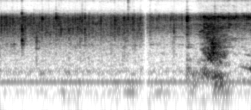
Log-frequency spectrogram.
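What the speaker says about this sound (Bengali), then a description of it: "প্রথমে আপনারা এইভাবে আলুটা একটু ভেজে নেবেন" Potatoes frying in oil with turmeric and salt: a steady close sizzle fills the whole stretch, with a brief dip in the middle and a swell of louder crackling as the pieces are stirred near the end; no talking.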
